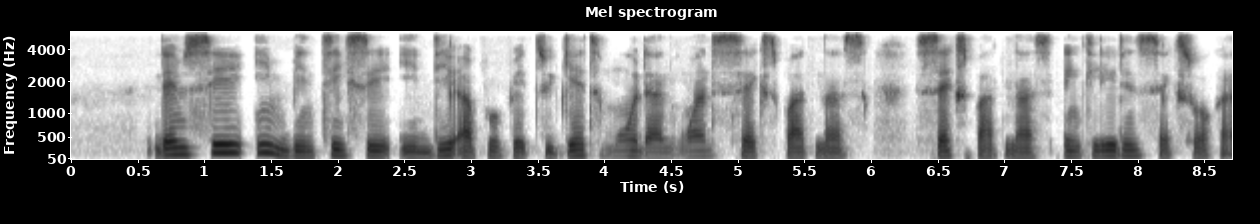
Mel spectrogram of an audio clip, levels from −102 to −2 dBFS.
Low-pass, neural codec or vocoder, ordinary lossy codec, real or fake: 5.4 kHz; none; none; real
